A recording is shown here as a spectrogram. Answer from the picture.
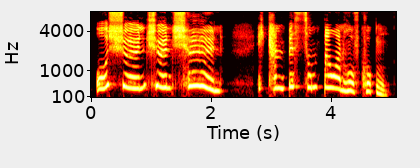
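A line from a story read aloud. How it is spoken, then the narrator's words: Excited. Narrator (German): wackelt ganz aufgeregt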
